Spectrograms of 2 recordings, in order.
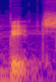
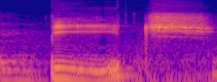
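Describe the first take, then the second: First: It is said with a Greek-like vowel. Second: It is said with an effortful English-like vowel. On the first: "I cannot say the word beach in English. I'm just saying beach" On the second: "I really need to try hard and say beach"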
